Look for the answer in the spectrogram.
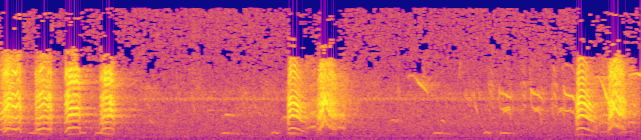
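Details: Maritaca parakeets calling in the wild: short bursts of three or four grating screeches, separated by quieter pauses with thin, faint whistled notes in the background.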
